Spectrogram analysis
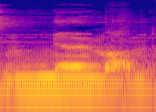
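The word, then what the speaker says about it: gnomon: the answer is nomon I'm assuming that g is silent g n o m o n if you had halosis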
